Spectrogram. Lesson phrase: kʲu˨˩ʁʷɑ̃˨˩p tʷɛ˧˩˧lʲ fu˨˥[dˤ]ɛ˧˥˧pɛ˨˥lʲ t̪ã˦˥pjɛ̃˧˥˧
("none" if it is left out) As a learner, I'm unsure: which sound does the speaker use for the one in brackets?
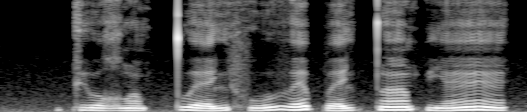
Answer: ð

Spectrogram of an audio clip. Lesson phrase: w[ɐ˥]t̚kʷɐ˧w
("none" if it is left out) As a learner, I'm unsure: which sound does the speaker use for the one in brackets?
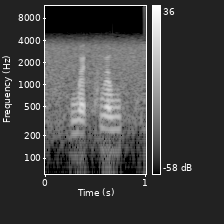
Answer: ɐ˨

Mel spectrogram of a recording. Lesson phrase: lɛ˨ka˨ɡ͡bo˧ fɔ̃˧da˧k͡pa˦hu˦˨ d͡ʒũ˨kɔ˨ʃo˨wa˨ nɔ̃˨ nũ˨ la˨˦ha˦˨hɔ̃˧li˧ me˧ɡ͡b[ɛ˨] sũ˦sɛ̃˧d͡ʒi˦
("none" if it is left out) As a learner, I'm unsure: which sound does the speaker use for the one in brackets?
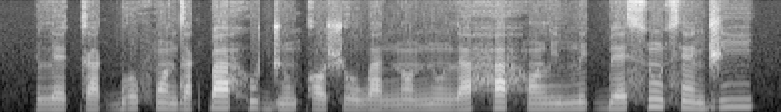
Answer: ɛ˧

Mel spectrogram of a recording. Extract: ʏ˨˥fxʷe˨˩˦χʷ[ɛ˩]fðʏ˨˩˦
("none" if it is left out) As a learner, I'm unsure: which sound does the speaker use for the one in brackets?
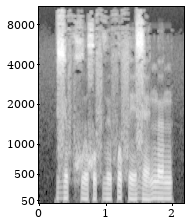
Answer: ɪ˩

